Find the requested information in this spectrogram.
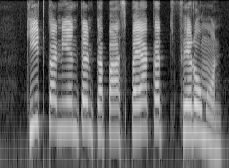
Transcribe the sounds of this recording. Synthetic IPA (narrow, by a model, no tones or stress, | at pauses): kiːʈkanijə̃nt̪ənkaːpaːspɐjaːkət̪̚ | feːɾoːmoːn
